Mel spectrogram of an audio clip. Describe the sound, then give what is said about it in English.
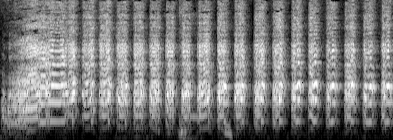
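A chicken clucks loudly in a fast, steady stream of short pulses, almost like cackling laughter, running continuously with no voices present. “The chicken, he's laughing.”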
